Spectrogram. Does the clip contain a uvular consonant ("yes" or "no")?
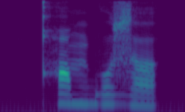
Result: yes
